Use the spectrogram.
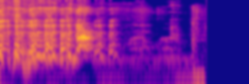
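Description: A dog barks and yips excitedly for about a second, followed by quieter whimpering and a low rumble that fades out before a brief final thump.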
